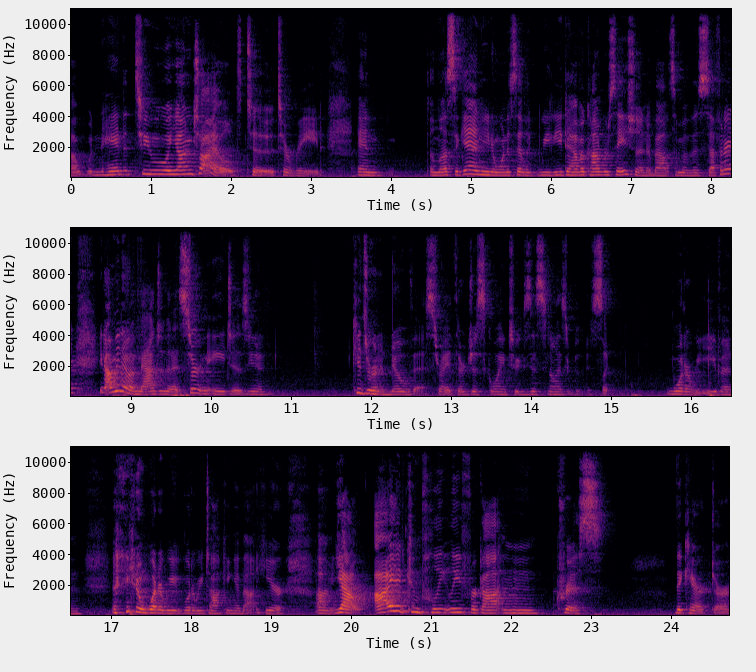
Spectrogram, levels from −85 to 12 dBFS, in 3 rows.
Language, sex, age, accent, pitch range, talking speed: English, female, 30-49, American, 185-230 Hz, 205 wpm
